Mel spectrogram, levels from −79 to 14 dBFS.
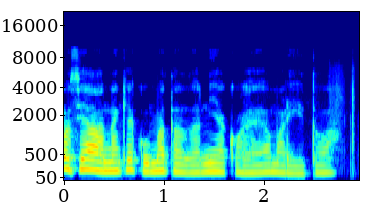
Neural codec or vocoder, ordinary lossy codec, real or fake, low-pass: none; none; real; 9.9 kHz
